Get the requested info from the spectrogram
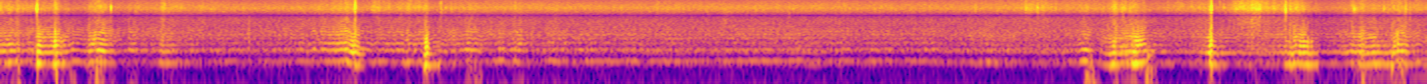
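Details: A bee colony that had been chasing its owners hums continuously while being moved out of its top bar hive. The drone holds steady through a quiet middle stretch, with clattering and voices at the start and end.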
